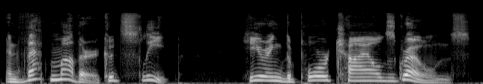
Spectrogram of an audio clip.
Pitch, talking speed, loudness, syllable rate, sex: 155 Hz, 125 wpm, -19 LUFS, 3.1 syllables/s, male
